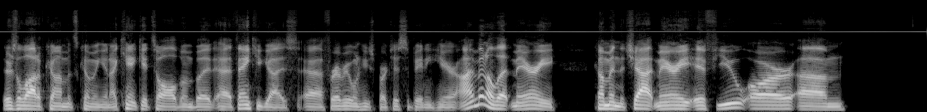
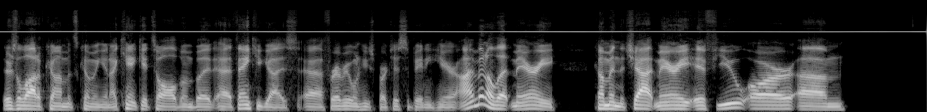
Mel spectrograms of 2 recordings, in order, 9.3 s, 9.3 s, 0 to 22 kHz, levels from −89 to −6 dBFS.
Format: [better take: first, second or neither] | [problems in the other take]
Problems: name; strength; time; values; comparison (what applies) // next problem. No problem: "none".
first | high-pitched whine; loud; throughout; 7 kHz, 9 dB below the speech; faint in the first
